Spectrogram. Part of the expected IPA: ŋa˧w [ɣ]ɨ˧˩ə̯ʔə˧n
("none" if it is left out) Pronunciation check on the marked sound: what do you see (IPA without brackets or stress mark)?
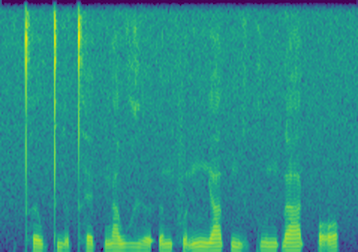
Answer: ɣ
